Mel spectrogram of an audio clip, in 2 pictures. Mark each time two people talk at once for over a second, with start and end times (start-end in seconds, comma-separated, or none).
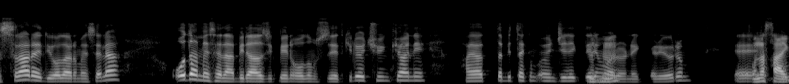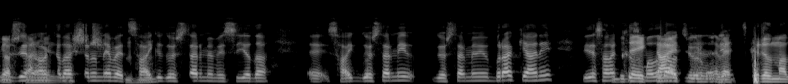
7.5-9.5, 14.0-15.2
